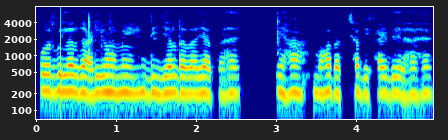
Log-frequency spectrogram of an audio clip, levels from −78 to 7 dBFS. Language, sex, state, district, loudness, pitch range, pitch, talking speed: Hindi, female, Chhattisgarh, Balrampur, -21 LUFS, 200-215 Hz, 205 Hz, 195 wpm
